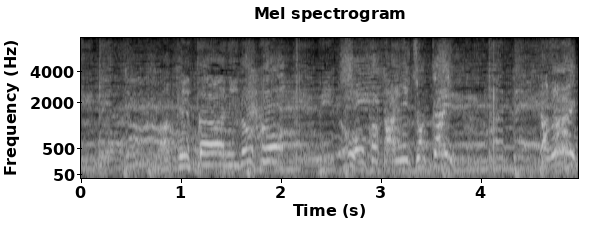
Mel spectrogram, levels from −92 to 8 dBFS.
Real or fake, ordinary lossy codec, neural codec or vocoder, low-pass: fake; none; codec, 16 kHz, 8 kbps, FreqCodec, larger model; none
